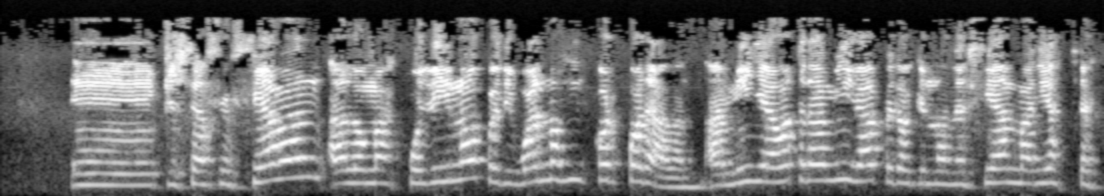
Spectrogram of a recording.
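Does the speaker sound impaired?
Yes: cleft lip and palate; since early childhood, fissure present in kindergarten.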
